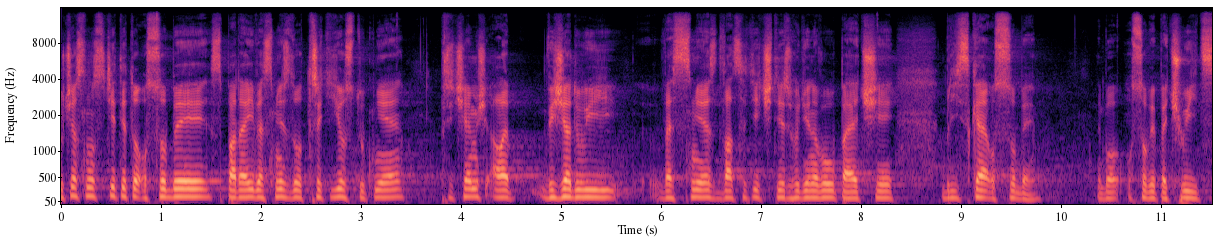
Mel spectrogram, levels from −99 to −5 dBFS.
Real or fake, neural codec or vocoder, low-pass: real; none; 14.4 kHz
